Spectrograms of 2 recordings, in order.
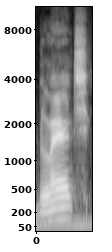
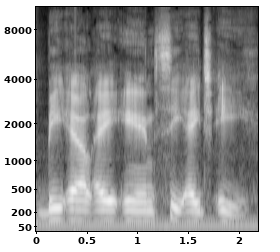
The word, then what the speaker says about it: Blanche: Nine number nine, Blanche K.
